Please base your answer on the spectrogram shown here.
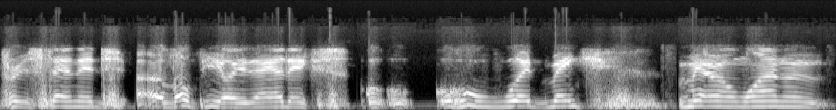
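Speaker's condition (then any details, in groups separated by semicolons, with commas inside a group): Parkinson's disease; symptoms treated with cannabis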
